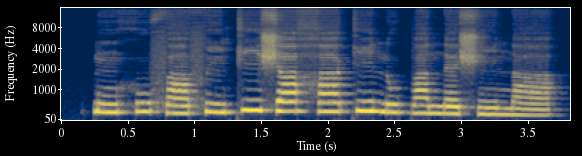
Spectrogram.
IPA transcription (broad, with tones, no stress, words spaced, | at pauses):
k͡pũ˨hu˧fa˨fĩ˧ ki˦ʃa˦ha˦ ki˦nu˧ba˧nɛ˨ ʃĩ˨na˨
